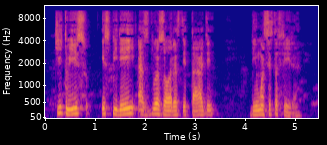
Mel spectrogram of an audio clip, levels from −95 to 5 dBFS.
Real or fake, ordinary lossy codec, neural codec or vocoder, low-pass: fake; MP3, 48 kbps; vocoder, 22.05 kHz, 80 mel bands, WaveNeXt; 9.9 kHz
